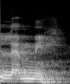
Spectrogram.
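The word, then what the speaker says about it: lemme: again next word है लेम मी इसका spelling देखिए एल E double M ई इसका अर्थ होता है लेट प्लस मी इसको हम लोग लेम मी बोलते हैं जैसे एक सेंटेंस है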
